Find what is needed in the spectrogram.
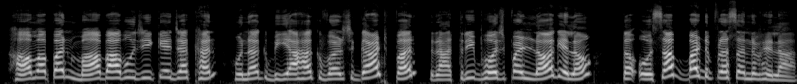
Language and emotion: Maithili, happy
